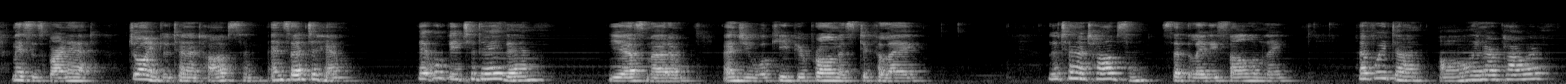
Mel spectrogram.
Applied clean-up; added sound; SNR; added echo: neural separator model SepFormer DNS4.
